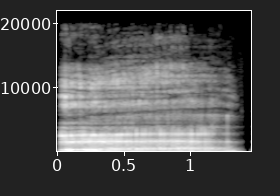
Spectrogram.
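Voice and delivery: short clown groan; Krusty groan. Retold or imitated. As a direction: give a tired Krusty groan. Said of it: "the big Krusty groan".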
